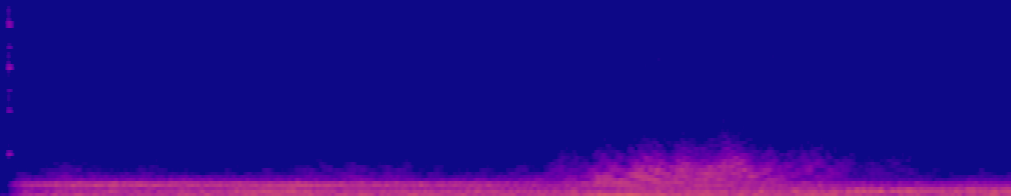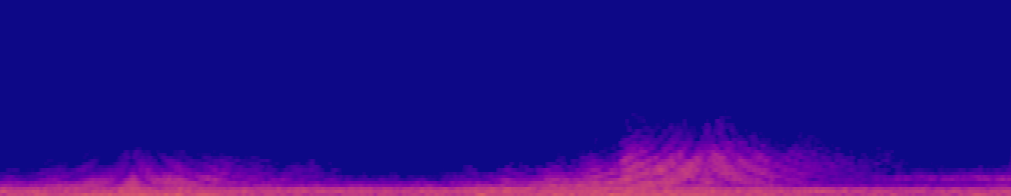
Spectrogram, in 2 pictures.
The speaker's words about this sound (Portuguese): É claro! O som será reproduzido no computador da nave. Essa primeira gravação é da magnetosfera de Urano, que atravessamos.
